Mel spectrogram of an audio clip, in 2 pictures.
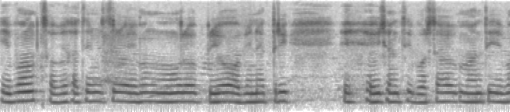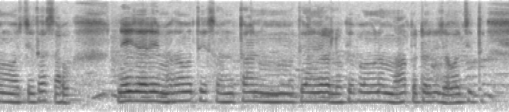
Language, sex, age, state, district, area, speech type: Odia, female, 18-30, Odisha, Subarnapur, urban, spontaneous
